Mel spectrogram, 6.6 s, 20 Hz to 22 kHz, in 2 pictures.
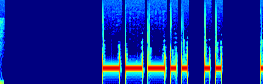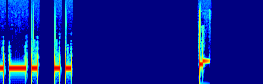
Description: Morse code, heard as a keyed tone, about 17 wpm, 700 Hz. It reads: 8I RI
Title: Winter Field Day Exchanges Encore 17wpm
